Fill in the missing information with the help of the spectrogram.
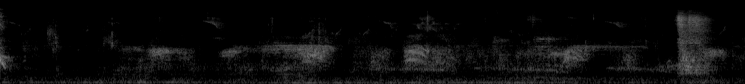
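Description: Asian koel giving mid-pitched, rising calls about every second or so, with sparrow-like chirps and a sharp squawk from other birds.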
